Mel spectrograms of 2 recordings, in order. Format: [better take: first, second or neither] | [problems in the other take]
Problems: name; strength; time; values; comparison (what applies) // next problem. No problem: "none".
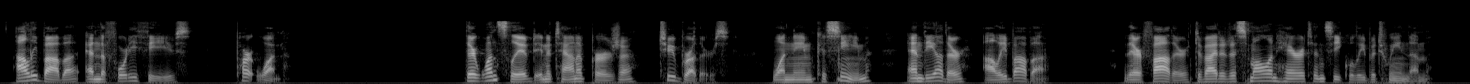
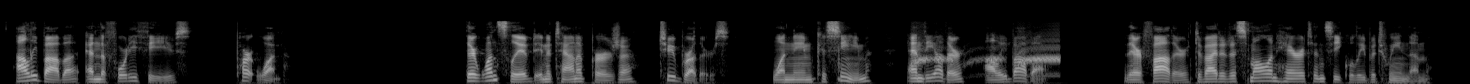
first | noise reduction (neural mask model RNNoise)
